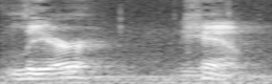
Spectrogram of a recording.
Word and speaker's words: Lehrkamp: So I've heard Lehrkamp, and Lehrkamp. Is there one that we can lock in on? Any chance? Lehrkamp.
